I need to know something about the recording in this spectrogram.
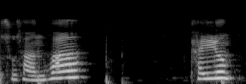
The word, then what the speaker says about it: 수산화 칼륨: 그래서 수산화 칼륨.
